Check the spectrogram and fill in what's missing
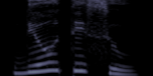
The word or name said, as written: ದ್ಯೋತಿಸು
